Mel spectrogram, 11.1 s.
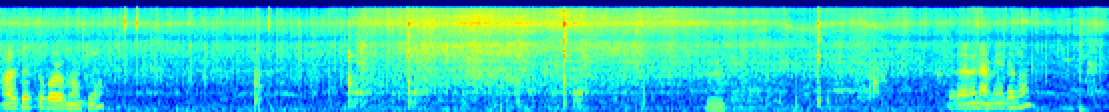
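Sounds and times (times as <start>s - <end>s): green beans sizzling in a wok: 0.0s - 11.0s
metal spatula scraping a wok: 3.4s - 11.0s.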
